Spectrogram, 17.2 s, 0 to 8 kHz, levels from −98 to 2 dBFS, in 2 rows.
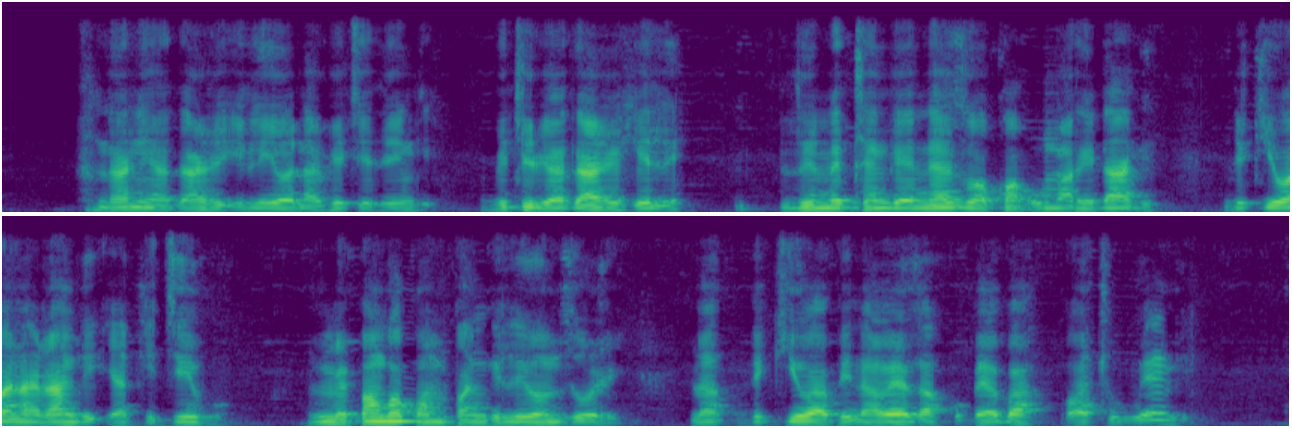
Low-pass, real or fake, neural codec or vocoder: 7.2 kHz; fake; codec, 44.1 kHz, 3.4 kbps, Pupu-Codec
